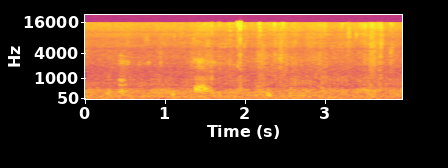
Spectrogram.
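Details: Four-week-old kittens, seven in a litter, at play with one another; quiet continuous low purring with brief light scuffling clicks and small rustles over the top.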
